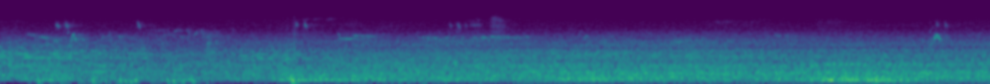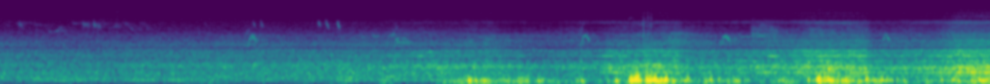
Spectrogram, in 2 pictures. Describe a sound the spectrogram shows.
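A diesel locomotive rumbles steadily as it approaches along the track.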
